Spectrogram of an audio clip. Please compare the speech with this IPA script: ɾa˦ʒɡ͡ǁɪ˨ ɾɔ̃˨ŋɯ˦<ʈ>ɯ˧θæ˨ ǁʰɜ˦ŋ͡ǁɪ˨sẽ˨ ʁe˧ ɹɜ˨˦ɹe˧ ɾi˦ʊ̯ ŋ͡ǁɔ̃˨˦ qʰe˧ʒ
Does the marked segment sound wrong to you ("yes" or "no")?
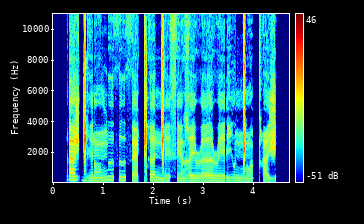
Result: yes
